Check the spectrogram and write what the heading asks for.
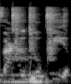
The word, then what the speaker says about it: Sacagawea: But y'all know me, Sacagawea with a hard G.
